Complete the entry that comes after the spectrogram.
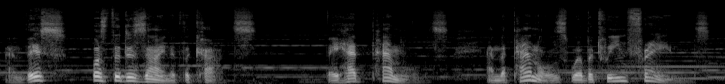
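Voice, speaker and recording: A man reading scripture as an audiobook narrator in a measured, formal manner. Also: lowish voice, sing-song, soft background music.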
